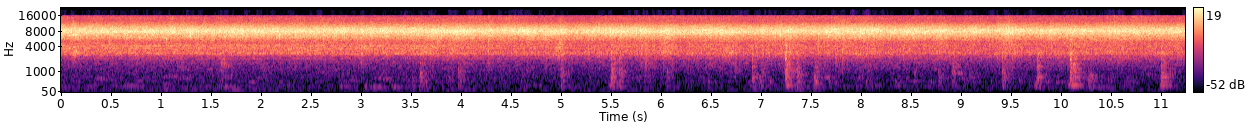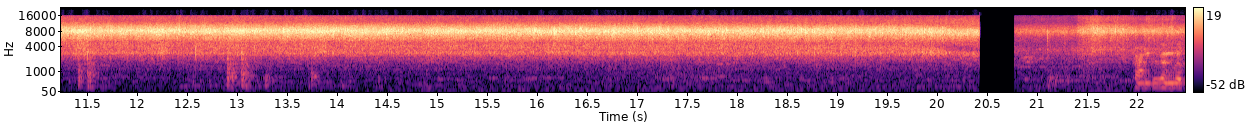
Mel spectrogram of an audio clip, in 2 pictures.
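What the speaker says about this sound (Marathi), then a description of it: "कांदा चांगला ब्राऊन पण परतायचं।" Chopped onion, curry leaves and green chilli sizzle steadily in hot oil in a pan, with a constant bright frying hiss and occasional stirring scrapes, close up and continuous, cutting out briefly near the end.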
